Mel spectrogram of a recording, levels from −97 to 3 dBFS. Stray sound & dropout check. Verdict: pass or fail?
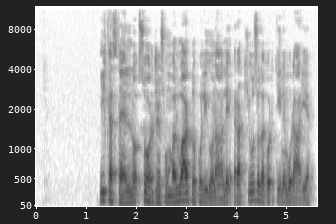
pass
